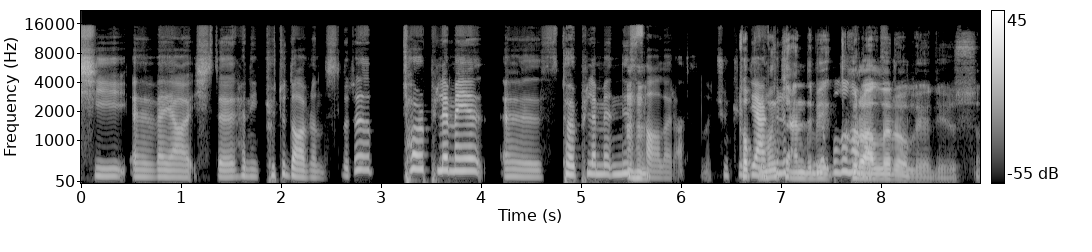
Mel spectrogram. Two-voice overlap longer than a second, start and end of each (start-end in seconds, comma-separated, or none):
6.6-8.2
